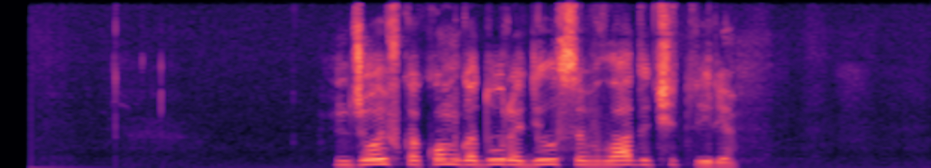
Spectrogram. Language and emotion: Russian, neutral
